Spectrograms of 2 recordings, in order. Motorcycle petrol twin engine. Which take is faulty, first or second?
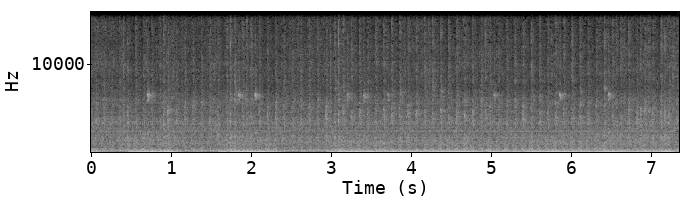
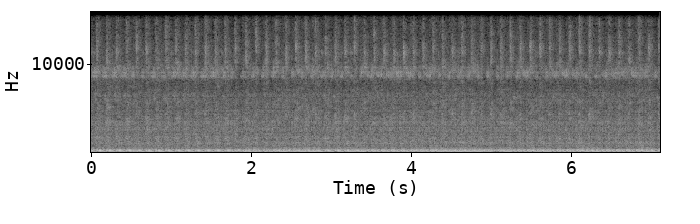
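second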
